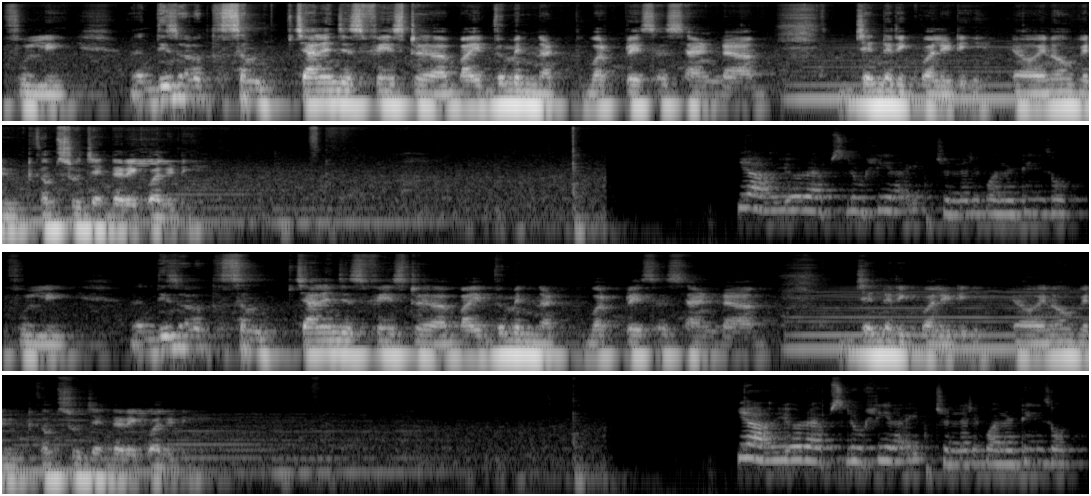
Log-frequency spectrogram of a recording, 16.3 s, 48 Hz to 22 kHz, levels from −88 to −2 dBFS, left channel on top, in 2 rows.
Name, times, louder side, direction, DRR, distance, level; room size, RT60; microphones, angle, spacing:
voice 1, 0.0-9.7 12.4-12.5, left 6 dB, 80° left, 0.3 m, -27 dB
Bowed string instrument, 5.8-11.5 12.1-12.2, left 3 dB, 20° right, 1.2 m, -47 dB
voice 2, 13.7-16.1, right 4 dB, 80° right, 0.8 m, -42 dB
22.5 x 7.7 x 3.0 m
head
